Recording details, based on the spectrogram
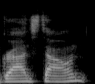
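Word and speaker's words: Grants Town: We don't pronounce the S for some reason.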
